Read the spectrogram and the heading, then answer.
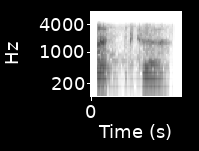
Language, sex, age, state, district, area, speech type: Punjabi, female, 60+, Punjab, Muktsar, urban, conversation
